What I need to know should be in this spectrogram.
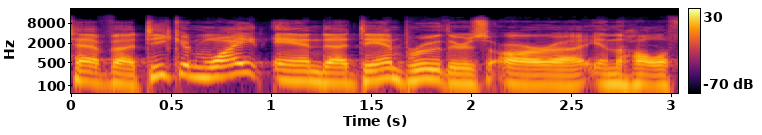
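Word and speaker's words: Brouthers: I mean, Hardy Richardson, Deacon White, Jack Rowe, and Dan Brothers. And Bruthers, and Dan Bruthers, yeah. Excuse me. These guys, yeah, Bruthers is how it's pronounced.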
